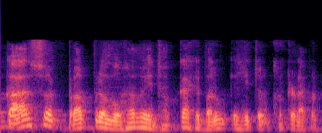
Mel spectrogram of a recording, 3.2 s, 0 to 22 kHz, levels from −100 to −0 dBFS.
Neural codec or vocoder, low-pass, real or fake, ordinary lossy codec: codec, 16 kHz, 1.1 kbps, Voila-Tokenizer; none; fake; none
